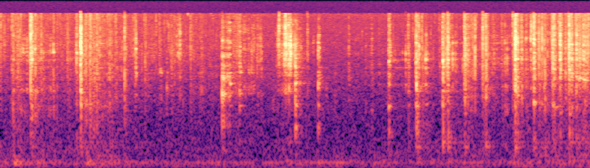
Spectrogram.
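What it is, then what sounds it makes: Bar of soap being scraped. A solid white bar of soap held in the hand is shaved and scraped with a pink utility knife blade, with flakes coming off. The result is a series of quiet, bright, crisp scraping and crunching strokes, each short and dry with almost no ring, over a faint low hum.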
